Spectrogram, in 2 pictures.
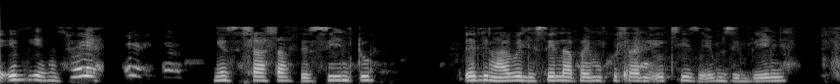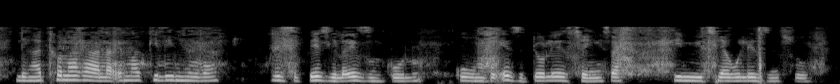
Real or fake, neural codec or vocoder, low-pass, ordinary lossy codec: fake; codec, 16 kHz, 4 kbps, X-Codec, WavLM features, trained on Multilingual LibriSpeech; 7.2 kHz; MP3, 24 kbps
